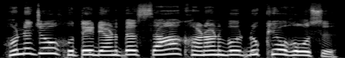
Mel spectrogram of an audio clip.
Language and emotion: Sindhi, neutral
